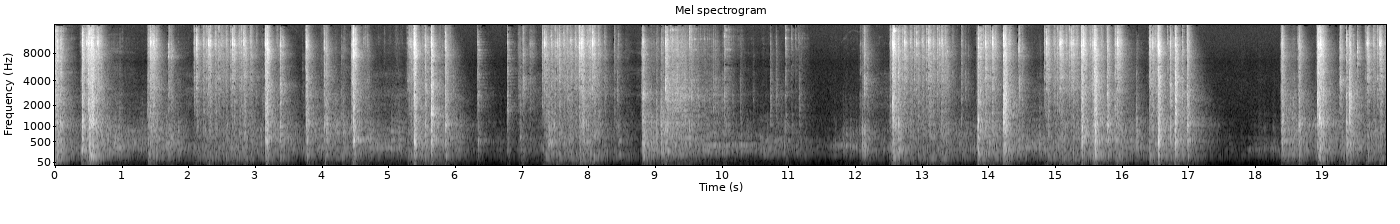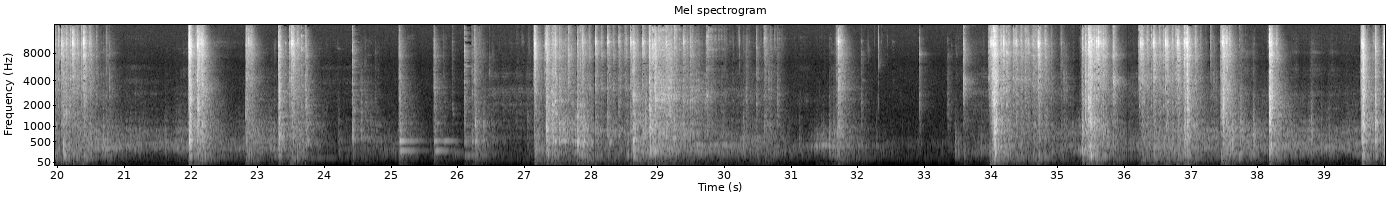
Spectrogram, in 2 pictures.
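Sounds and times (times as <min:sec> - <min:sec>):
pinball machine clacking: 0:27.2 - 0:30.8, 0:33.6 - 0:38.4.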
